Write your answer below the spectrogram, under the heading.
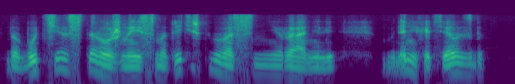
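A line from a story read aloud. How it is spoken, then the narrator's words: Uncertain speech. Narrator (Russian): сказала неуверенно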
